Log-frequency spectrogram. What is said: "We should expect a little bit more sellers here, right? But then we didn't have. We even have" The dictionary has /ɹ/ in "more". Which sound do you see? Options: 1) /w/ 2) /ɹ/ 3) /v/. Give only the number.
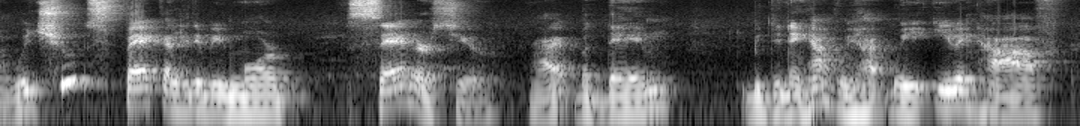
2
